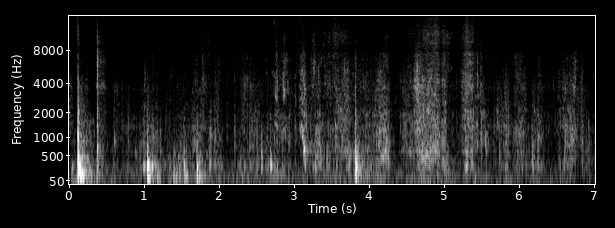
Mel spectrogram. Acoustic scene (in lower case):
kitchen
